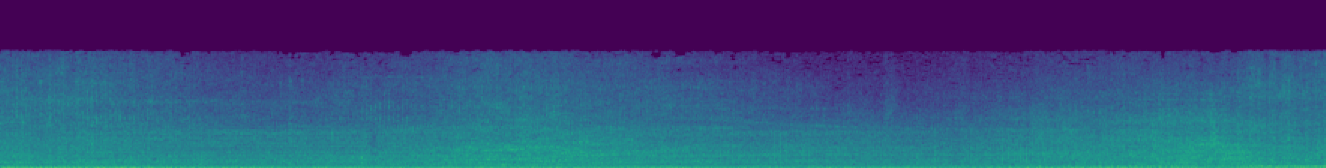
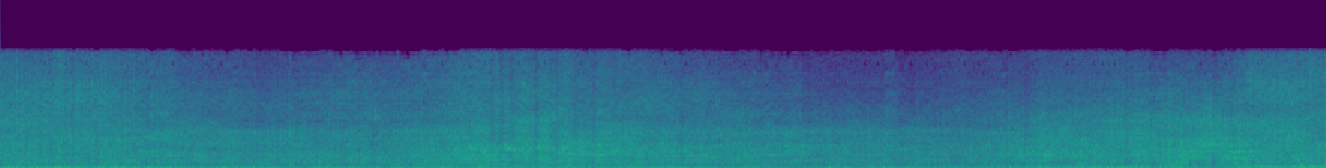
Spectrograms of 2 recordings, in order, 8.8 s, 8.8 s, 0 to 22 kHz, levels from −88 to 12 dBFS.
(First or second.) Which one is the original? first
